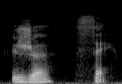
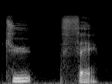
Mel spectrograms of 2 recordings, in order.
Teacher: Remember, final S not pronounced.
